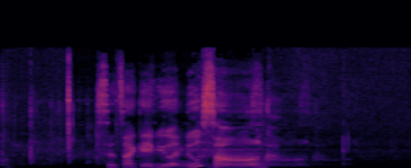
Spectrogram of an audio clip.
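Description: A woman's voice over a microphone, a few drawn-out vocal sounds between about one and three seconds in, then a quiet stretch near the end.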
